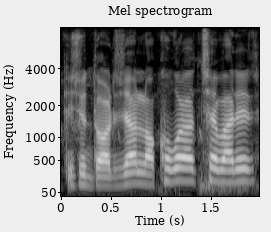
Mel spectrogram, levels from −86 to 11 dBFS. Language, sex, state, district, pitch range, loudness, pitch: Bengali, male, West Bengal, Alipurduar, 140-180 Hz, -13 LUFS, 170 Hz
